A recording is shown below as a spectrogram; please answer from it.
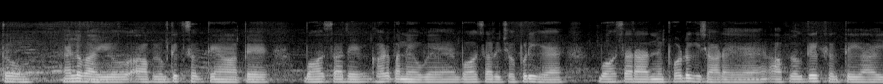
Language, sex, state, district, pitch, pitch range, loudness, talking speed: Hindi, male, Chandigarh, Chandigarh, 120 Hz, 115-125 Hz, -18 LUFS, 230 wpm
